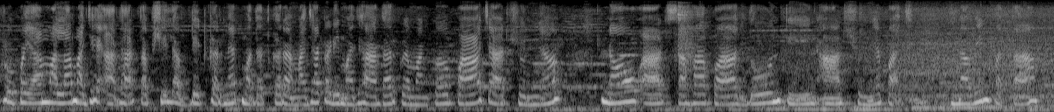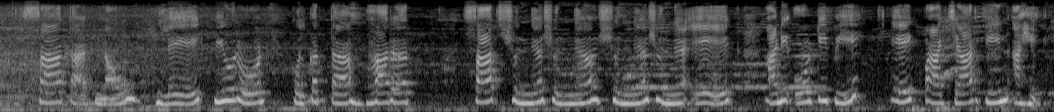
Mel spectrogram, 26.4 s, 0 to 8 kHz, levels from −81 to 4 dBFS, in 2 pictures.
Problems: constant background noise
